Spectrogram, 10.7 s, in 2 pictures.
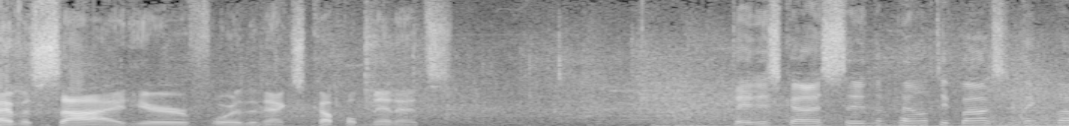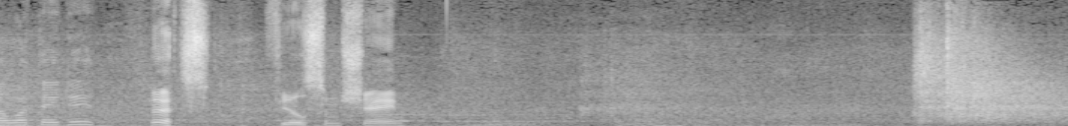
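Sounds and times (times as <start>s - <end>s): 
speech: 0.0s - 2.4s, 3.2s - 7.8s
hockey game crowd noise: 0.0s - 10.0s
hockey puck shot deflected during a hockey game: 1.7s - 6.1s, 9.9s - 10.6s.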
